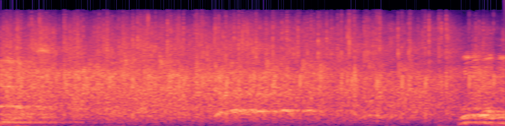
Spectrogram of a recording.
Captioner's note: applause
